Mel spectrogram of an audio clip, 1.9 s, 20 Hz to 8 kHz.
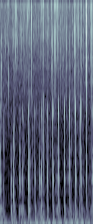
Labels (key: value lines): label: biophony, knock
recorder: SoundTrap 300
